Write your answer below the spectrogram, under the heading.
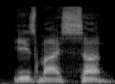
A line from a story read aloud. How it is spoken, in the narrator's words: Uncle said sternly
